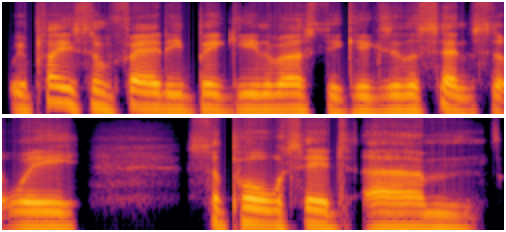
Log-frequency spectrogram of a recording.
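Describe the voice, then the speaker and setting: A middle-aged man from Essex with an Essex accent and a croaky, hoarse voice from allergies, talking as a guest in a rambling, chatty way. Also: medium pitch, fairly even intonation, normal speed, dry recording, studio quality. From Essex, England. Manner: rambling, chatty, self-styled loudmouth. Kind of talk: casual interview chat.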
